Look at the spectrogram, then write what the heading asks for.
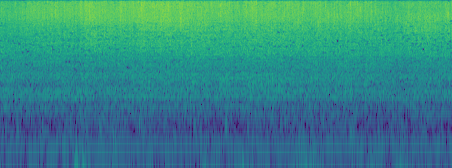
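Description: Masala and oil sizzling in a kadhai as crushed potatoes are tipped into the pan: a steady hiss, a little louder a second or two in.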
